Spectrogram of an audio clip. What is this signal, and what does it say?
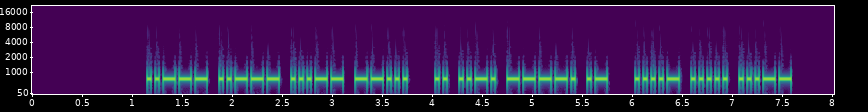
Morse code, heard as a keyed tone, about 30 wpm, 700 Hz. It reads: 2237 IF9A 453
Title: Worked All Europe DX Contest - QTC Exchange - 30wpm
